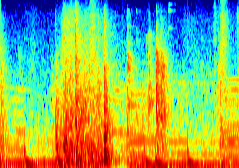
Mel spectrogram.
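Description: A wooden drawer of a chest of drawers being pulled open, a scrape of wood on wood that ends in a sharp knock about a second in, over background music with a steady beat.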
